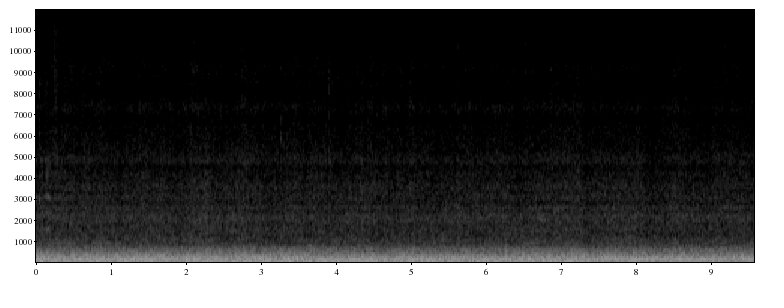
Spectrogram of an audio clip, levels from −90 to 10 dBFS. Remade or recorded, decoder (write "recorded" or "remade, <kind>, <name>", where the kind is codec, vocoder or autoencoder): recorded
